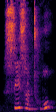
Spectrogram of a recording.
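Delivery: high, slow, startled question; mock surprise. Vlogger catching her own slip, mock surprise. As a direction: gasp it like it's news.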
